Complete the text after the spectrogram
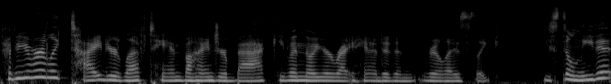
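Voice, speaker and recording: Woman with an American accent and a fairly low pitch, moderate pace and ordinary pitch variation, on a very clean recording with a silent background. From Oklahoma. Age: 30s. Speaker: stand-up comedian. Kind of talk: casual chat.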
